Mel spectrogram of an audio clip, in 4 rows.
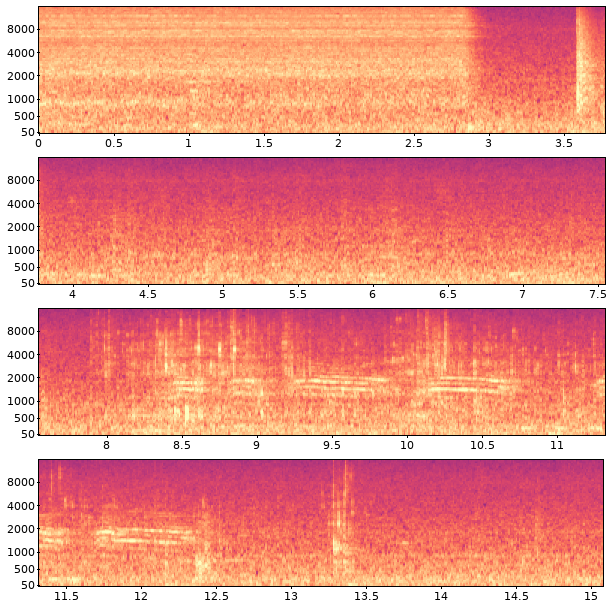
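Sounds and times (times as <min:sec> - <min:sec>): bird calling: 0:08.5 - 0:12.7.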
